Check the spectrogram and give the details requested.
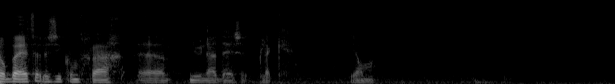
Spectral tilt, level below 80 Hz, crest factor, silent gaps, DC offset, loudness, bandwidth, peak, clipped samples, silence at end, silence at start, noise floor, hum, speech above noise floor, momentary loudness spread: -5.5 dB/octave; -68 dBFS; 26 dB; none; under 0.1%; -43 LUFS; 13 kHz; -18 dBFS; under 0.1%; 1.35 s; 0 s; -70 dBFS; none; 28 dB; 18 LU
